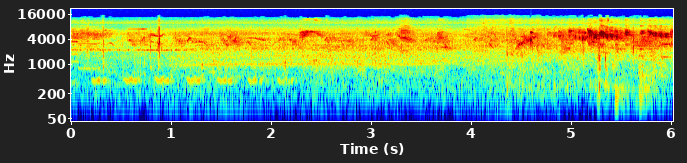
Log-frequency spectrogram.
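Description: Birds chirping and calling, with a quick string of short low beeps in the first two seconds and a faint steady whine under them; a few knocks of handling near the end.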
